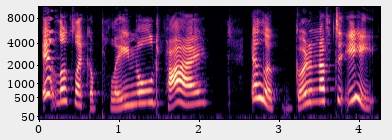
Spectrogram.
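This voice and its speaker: A woman reading a children's story aloud in an expressive, theatrical way, drawing out key words for emphasis. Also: very high voice, unhurried. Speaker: children's book reader.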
